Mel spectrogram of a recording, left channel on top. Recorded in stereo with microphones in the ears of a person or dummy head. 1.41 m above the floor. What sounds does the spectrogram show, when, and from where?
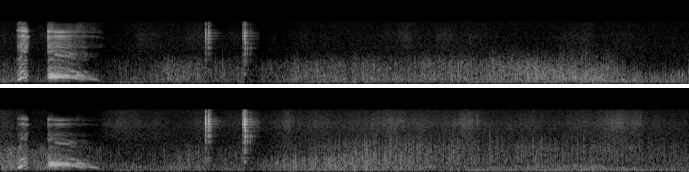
0.2 s throat clearing: 65° left (ahead or behind)
2.0 s a camera shutter: 15° right (ahead or behind)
